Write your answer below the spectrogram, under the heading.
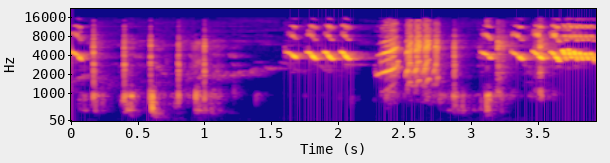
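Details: Caged white-rumped shama of contest class from Sragen: several dull knocks open, then a high quick series of chipping notes, a loud harsh rattling burst and a fast bright twittering run.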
